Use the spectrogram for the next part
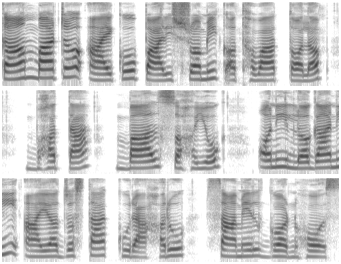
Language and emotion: Nepali, neutral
